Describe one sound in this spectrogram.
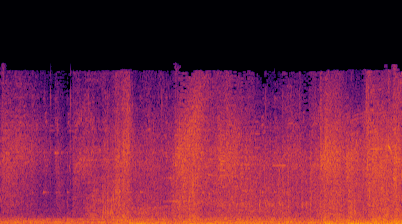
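Magic spells whoosh and burst during a fight.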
